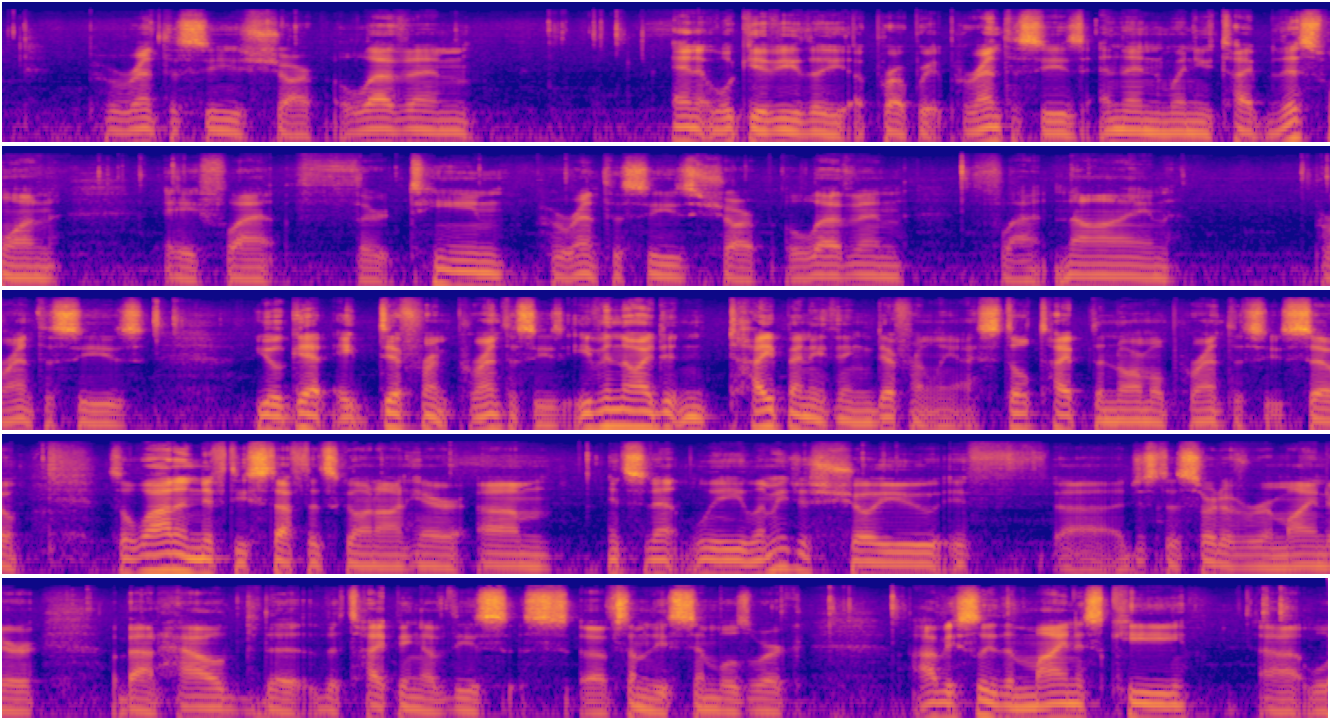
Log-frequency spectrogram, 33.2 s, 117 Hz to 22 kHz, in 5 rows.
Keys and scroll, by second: 0.0-3.0 typing, 7.3-14.1 typing, 23.1 BackSpace, 24.3 BackSpace, 30.5-31.6 typing, 32.9 space.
